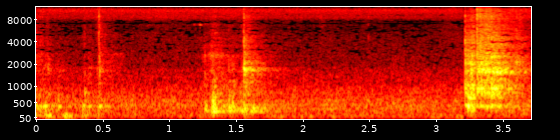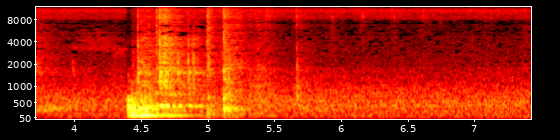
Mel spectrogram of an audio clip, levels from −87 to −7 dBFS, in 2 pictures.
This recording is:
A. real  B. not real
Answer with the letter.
A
